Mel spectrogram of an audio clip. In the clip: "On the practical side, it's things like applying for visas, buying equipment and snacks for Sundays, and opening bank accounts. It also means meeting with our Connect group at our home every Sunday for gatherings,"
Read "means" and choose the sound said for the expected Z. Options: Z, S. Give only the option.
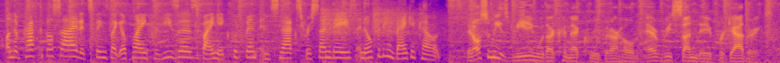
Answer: Z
